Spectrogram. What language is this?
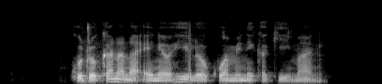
Swahili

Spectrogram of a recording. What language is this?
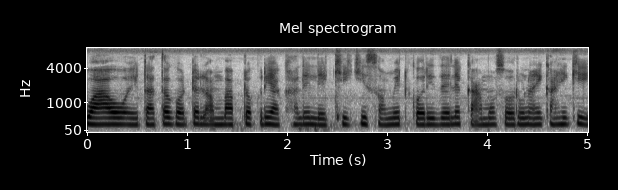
Odia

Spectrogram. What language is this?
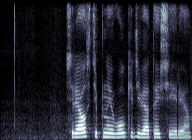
Russian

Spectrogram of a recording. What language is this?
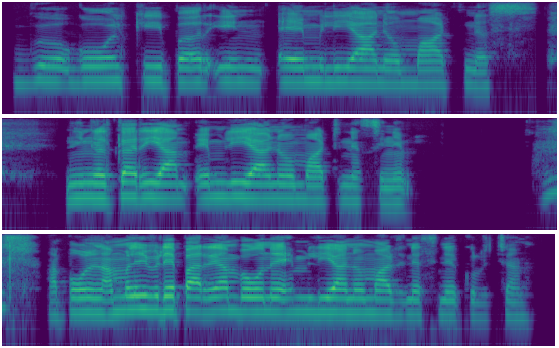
Malayalam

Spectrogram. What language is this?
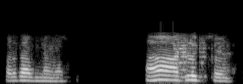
Gujarati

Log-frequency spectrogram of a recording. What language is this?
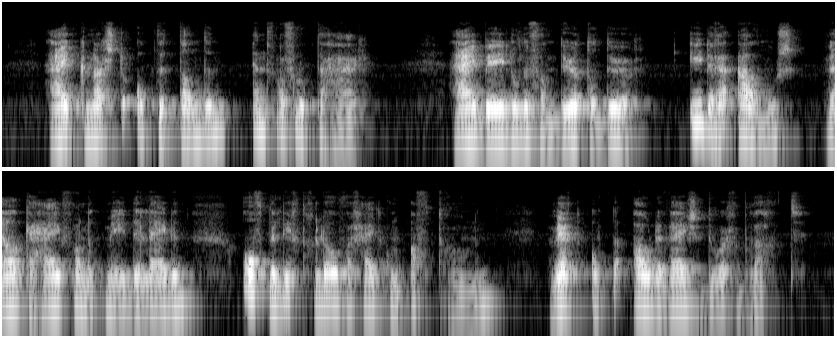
Dutch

